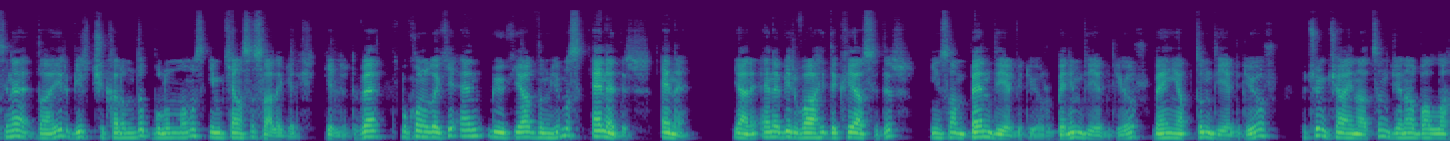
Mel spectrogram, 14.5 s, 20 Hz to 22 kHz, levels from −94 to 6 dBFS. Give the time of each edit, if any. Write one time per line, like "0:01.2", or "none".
0:11.5
0:13.0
